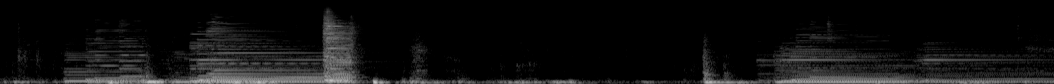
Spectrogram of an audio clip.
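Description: Acoustic guitar strumming chords that ring out: a run of chords in the first few seconds ending in a sharp strum, a quiet pause, then one more strummed chord left to ring and fade.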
